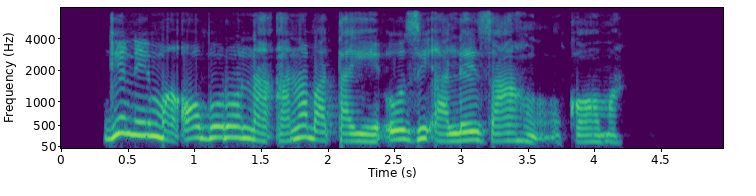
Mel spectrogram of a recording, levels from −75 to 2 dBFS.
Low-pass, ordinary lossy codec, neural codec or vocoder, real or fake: 7.2 kHz; none; vocoder, 22.05 kHz, 80 mel bands, WaveNeXt; fake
